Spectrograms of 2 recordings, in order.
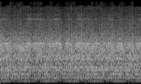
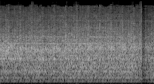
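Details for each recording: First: Honda CRV at idle after timing belt replacement, power steering fluid having leaked out when the top line was removed: steady high whine over a faint idle, not from the engine; owner suspects a bad pulley or empty power steering. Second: Honda CRV idling after a timing belt repair, power steering reservoir just refilled: smooth, even hum with no pump whine or groan. The pump's earlier noise came from running empty; power steering now normal.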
